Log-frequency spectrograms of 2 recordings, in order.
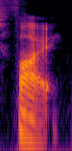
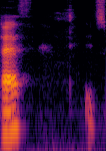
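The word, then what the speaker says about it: φ: the Latin alphabet and we are going to pronounce it exactly as F here uh the ancient Greek pronunciation of f was probably not exactly F but something like P P which is a p Follow by aspiration it's a kind of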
